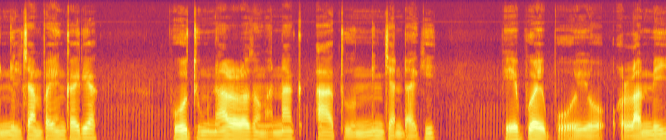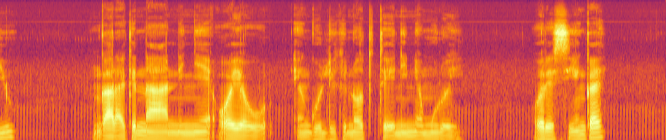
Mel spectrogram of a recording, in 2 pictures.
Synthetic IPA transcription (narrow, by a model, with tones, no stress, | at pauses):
nɪ˦lt͡ʃa˦mpa˨i˦ŋka˦ɾja˦k̚ | poː˦tu˨mu˨na˨˦lɔ˨lɔ˦tɔ˨ŋa˨na˦ka˨tu˨nnɪ˦t͡ʃa˨nda˨ki˦ | pe˨˦pwa˦˨jpo̰˨jɔ˨ɔ̰˨la˨me˦ju˦ | ŋɡa˨ɾa˨kɪ˦naː˨˦nɪ˨ɲɛ˦ʔɔ̰˦jɛ˨w | e˨ŋɡo˨li˨kɪ˨nɔ˦ttɛ˨˦ni˨na˨mu˦ɾwo˨i˨ | ɔ̰˦ɾe˨sɪ˨˦ŋɡa˦j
